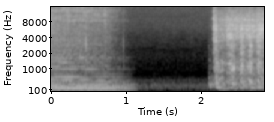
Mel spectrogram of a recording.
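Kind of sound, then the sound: vehicle, car engine starting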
